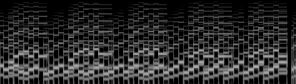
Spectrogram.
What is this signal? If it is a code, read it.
There is no code.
